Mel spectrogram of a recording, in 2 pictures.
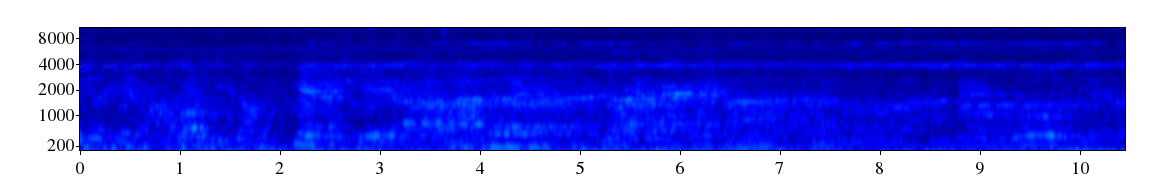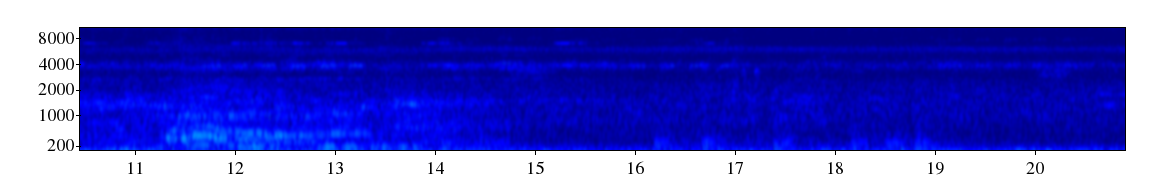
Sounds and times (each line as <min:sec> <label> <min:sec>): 0:00.0 Temple chanting voices 0:15.2
0:00.0 Birds singing 0:19.0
